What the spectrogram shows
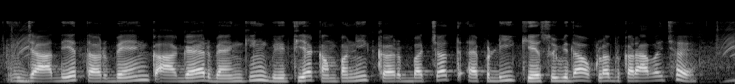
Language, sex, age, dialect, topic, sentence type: Maithili, male, 18-24, Eastern / Thethi, banking, statement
